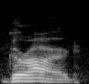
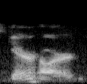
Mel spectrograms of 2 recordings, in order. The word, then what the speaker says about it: Gerhard: you worked with Gerard is it Gerard or Gerard I think it's Gerhard I'm very hard Gerhard okay Jer Jer I don't know I always want to say it like the name Gerard but I know that ain't right but anyway or Gerhart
